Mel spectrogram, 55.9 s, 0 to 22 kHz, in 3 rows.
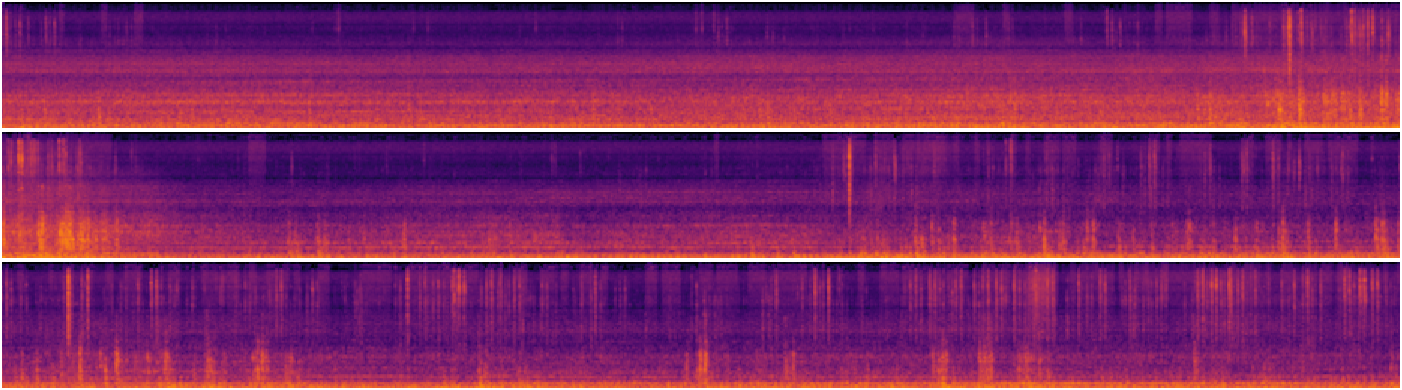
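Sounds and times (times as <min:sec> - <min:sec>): train rumbling: 0:00.0 - 0:55.9
clicks and rattles: 0:15.8 - 0:20.3, 0:29.6 - 0:55.9.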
